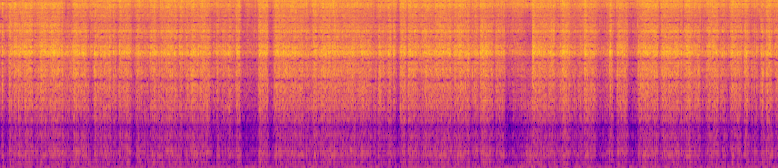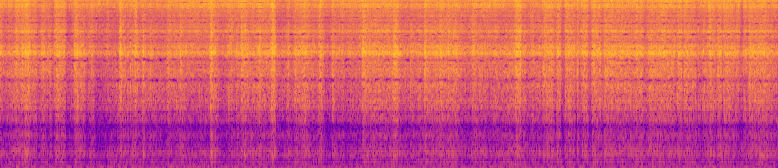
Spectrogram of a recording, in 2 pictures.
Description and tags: Static from a radio station wireless remote.
static, noise, radio-static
